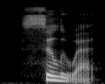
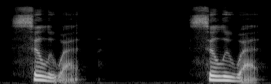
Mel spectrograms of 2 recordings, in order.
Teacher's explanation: Three syllables with the stress on the final syllable. The E at the end is pronounced.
